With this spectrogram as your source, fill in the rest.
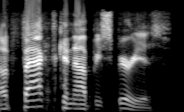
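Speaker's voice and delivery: slow, deliberate, word-by-word delivery. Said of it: "we both went with a fucking Dennis Miller impression".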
